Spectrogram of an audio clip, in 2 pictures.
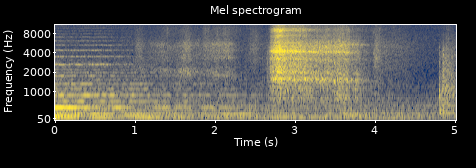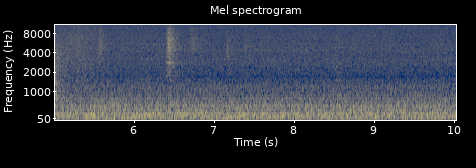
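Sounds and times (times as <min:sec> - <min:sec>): background music: 0:00.0 - 0:03.5
person breathing out heavily: 0:01.1 - 0:04.2.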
